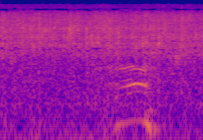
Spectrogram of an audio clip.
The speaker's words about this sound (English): I'm rinsing all the fog and mildew off.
